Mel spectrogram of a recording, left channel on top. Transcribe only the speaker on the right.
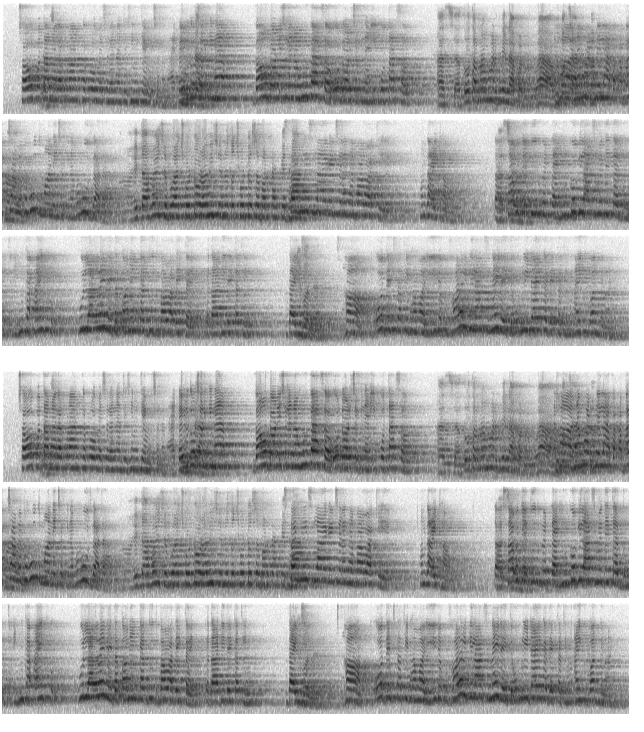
छओ पोतामे
अगर प्राण ककरोमे छले ने तऽ हिनकेमे छलइन है डइरतो
तो छलखिन
हँ गाँंव डरे छलनि हे हुनकासँ ओ डरे छलखिन हेँ ई पोता सँ
हँ
नमहर
भेला पर आ बच्चा
मे बहुत मानै छलखिन हे बहुत ज्यादा
महिस लागे छलनि हे बाबा के हुनका एहिठाम तऽ
सबके दू हिनको गिलास मे देता दूध तऽ हिनका आँखि खुलल नहि रहितै तहने हिनका दूध बाबा देैतनि या दादी देैतथिन दाइजी
हँ ओ देखतथिन हमर ई जे भरल गिलास नहि रहेतै उंगुरी डालिके देखतन आँखि बंदमे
